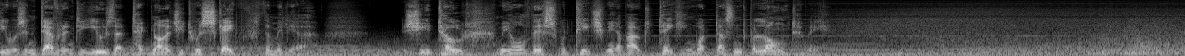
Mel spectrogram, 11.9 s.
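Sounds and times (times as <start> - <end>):
speech: 0.0 - 8.4
sea waves: 8.3 - 11.8.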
